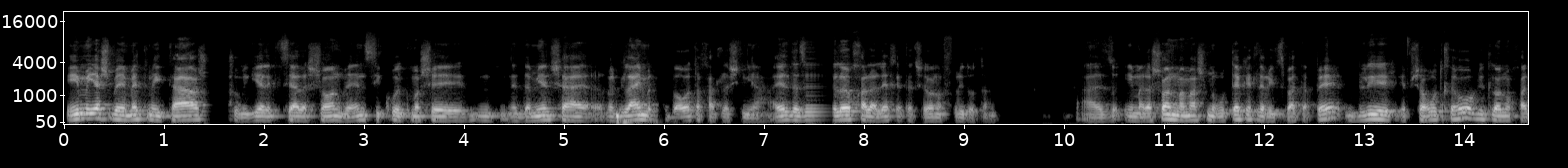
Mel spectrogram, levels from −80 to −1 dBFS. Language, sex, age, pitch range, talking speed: Hebrew, male, 50-69, 95-120 Hz, 150 wpm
